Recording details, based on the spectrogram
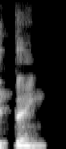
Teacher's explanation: O nariz tremeu, ele é nasal. Diferente de quando eu falo herói, aberto, oral, sai só o som inteiramente pela boca.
